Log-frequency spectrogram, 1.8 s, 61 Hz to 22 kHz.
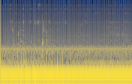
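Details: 1938 GE 12-inch oscillating fan, catalog 49X929, after base rewiring, bare motor test without blades on low speed: smooth steady low hum, no rattle, scrape or wobble; runs cleanly; normal.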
